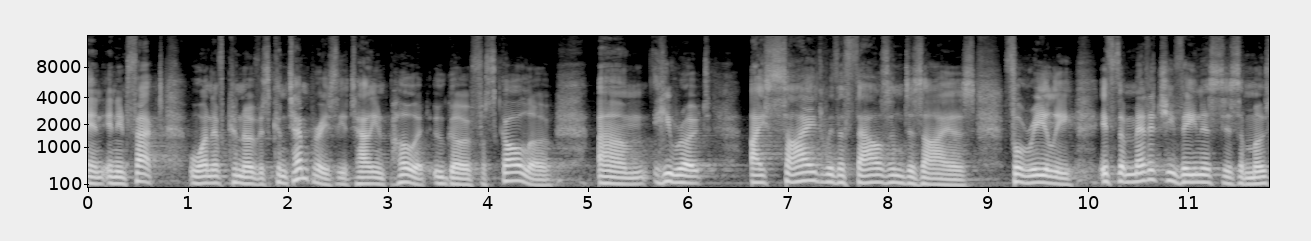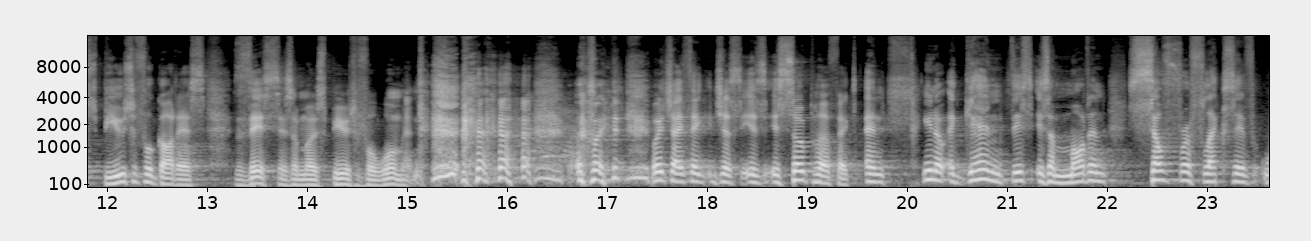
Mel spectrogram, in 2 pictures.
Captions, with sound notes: And, in fact, one of Canova's contemporaries, the Italian poet Ugo Foscolo, he wrote, "I sighed with a 1,000 desires, for really, if the Medici Venus is the most beautiful goddess, this is a most beautiful woman." (laughs) Which I think just is so perfect. And again, this is a modern self-reflexive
